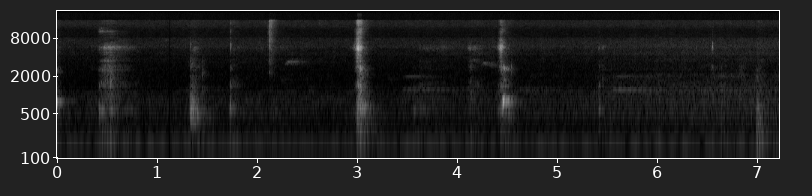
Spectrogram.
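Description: Short sharp catches repeating every second or so against a quiet room hum, fitting hiccups in a cat.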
